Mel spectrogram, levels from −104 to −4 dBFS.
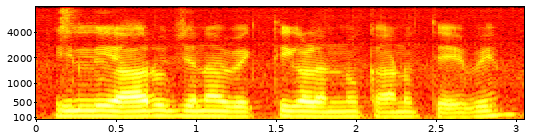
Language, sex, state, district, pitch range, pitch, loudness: Kannada, male, Karnataka, Koppal, 125-135 Hz, 130 Hz, -16 LUFS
